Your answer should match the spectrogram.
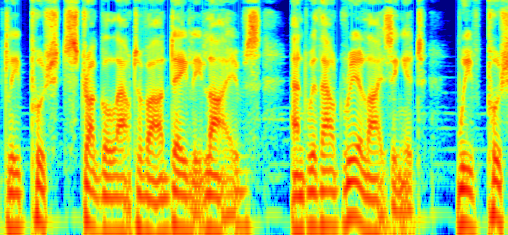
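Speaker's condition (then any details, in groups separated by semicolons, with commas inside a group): No condition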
